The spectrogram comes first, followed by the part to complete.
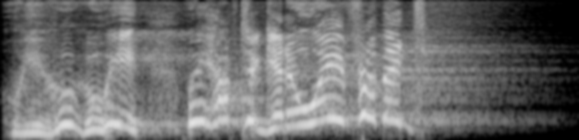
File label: Male Nightborne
